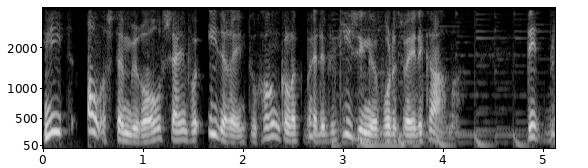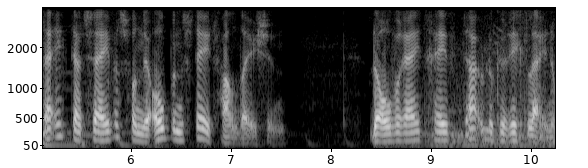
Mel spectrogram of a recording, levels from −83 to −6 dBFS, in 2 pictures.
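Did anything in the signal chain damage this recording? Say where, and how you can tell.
No, nothing in the signal chain damaged this audio.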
